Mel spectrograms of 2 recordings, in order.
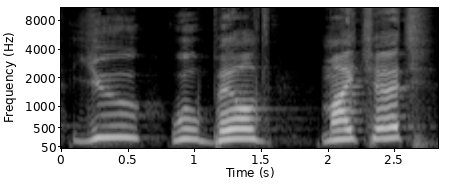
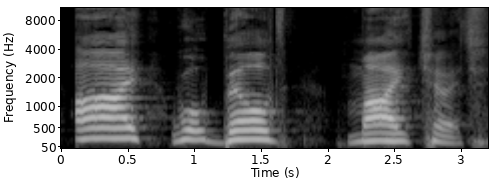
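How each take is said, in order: First: "You" marked as the wrong subject; slow "You will build my church", contrastive; stress on you. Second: "I" weighted and slow; slow, firm "I will build my church" with stress on "I". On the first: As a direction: lean on "You" to show the mistake. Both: Shown as a demonstration. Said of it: "He doesn't say".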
